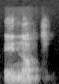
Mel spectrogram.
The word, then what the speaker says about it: Enoch: le nom de Enoch, il y a un H qui est devant. Souvent, il est prononcé de façon muette. Donc, on dit Enoch, au lieu de dire Kenok ou Kanok, etc.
